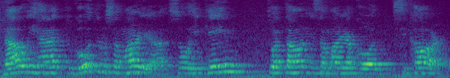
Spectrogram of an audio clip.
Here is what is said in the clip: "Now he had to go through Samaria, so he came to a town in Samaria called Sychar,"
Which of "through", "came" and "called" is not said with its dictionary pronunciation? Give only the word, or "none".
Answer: through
